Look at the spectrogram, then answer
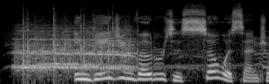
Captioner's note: cheering and applause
